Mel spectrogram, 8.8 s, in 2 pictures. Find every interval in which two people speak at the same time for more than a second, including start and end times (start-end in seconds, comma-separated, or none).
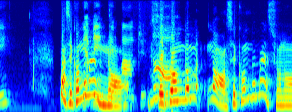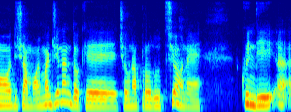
1.1-2.7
